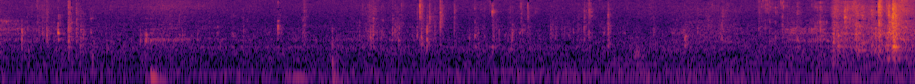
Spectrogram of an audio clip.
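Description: Quiet chewing of a burrito inside a car, with a few faint clicks over a steady low hum; a short closed-mouth 'mm' about a second in.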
